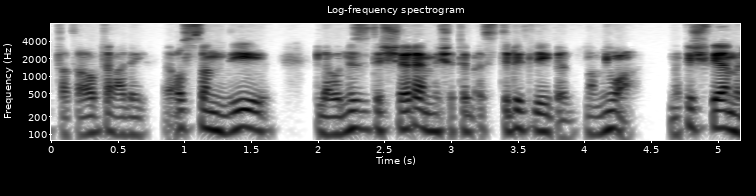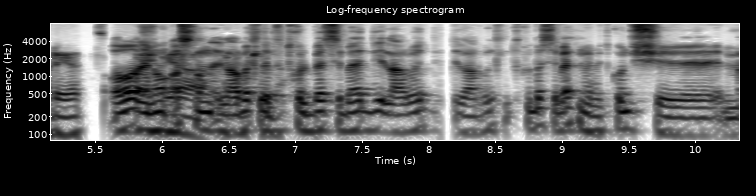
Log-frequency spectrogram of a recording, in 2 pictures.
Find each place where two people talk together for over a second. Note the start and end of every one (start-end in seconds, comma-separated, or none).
5.6-7.0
